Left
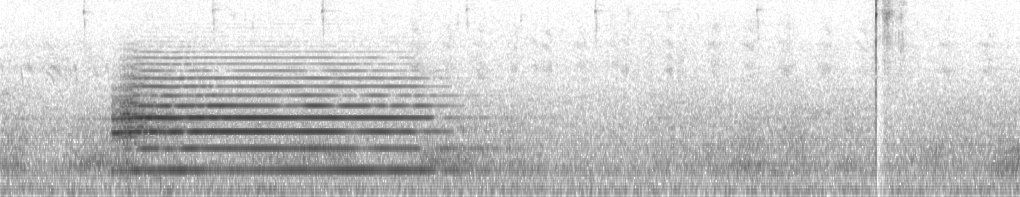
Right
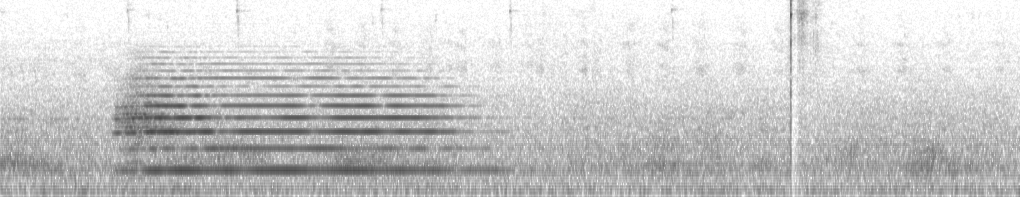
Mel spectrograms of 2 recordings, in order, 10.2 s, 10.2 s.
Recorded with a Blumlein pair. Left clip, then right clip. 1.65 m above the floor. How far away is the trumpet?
About 4.5 m.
